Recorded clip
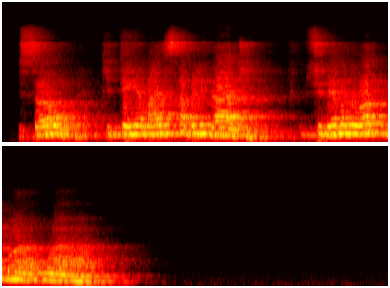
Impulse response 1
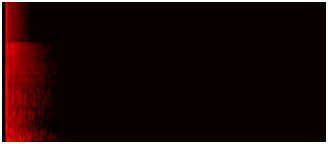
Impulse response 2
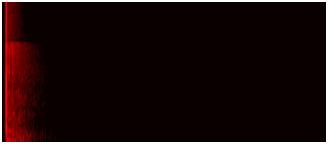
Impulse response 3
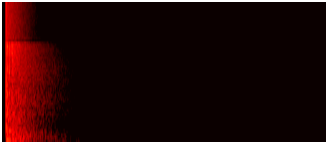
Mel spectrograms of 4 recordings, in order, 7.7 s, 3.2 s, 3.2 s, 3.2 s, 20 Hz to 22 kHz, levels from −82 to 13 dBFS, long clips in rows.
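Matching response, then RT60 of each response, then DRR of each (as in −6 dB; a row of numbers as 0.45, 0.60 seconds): 3; 1.0, 1.0, 1.0 seconds; 0.0, 6.5, −4.0 decibels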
